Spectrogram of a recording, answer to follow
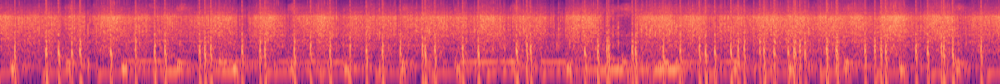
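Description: Aerial fireworks bursting in a dense barrage: a fast, continuous run of sharp reports and crackle, several a second, with music playing underneath.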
